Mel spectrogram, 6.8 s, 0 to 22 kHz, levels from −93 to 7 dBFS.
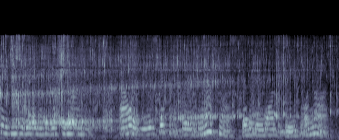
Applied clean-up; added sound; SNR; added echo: none; Liquid; 1 dB; reverberation time 0.3 s.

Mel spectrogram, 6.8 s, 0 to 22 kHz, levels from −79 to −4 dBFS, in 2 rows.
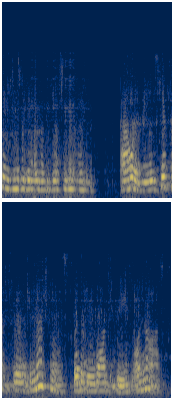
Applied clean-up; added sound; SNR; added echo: neural separator model SepFormer DNS4.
